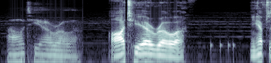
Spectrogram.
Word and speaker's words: Aotearoa: Oh, he links to the pronunciation. Oh, it's a YouTube video. Aotearoa. Aotearoa.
